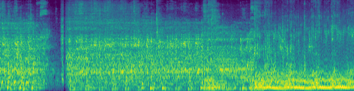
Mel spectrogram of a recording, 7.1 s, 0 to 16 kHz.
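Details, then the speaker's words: Honda CB77 Superhawk 305 twin, first start after years stored, spark and fuel confirmed, oil level full: busy, uneven clatter over exhaust with faint drone; mechanical racket, source not yet found. "it's making some kind of Racket over here let me see what that is"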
